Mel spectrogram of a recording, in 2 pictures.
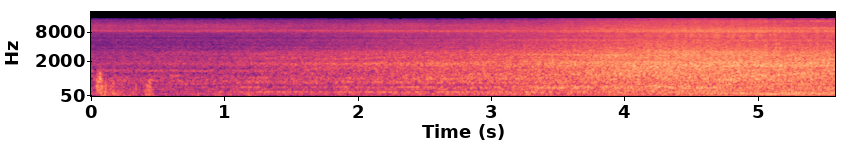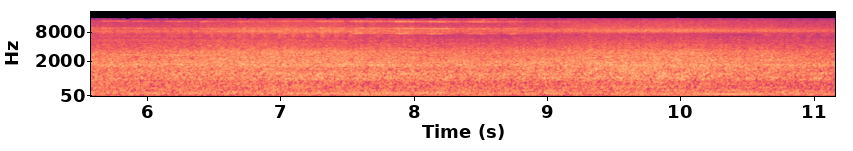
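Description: A CrossCountry Class 220 Voyager diesel multiple unit arriving at the platform. The rumble of its underfloor diesel engines and wheels grows louder over the first four seconds, then stays steady and loud, with a low engine hum running through it.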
